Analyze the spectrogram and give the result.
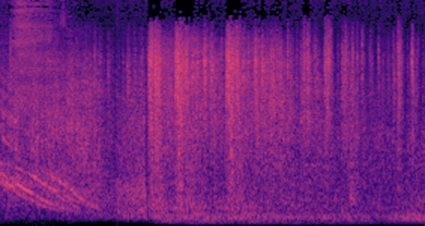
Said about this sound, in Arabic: ها يا لطيف يا لطيف، شو هالأصوات؟ والله شنها ثلاث انفجارات ورشقات نارية. الله، الصوت من جهة المطار.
